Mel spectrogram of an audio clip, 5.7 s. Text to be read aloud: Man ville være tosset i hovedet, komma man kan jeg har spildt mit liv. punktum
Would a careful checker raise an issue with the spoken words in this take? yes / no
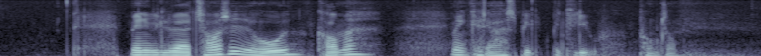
no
